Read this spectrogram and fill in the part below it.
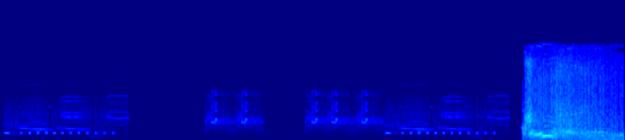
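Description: Soft electronic video game chimes play in short bursts.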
